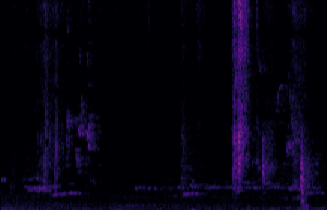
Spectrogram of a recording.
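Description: A bird giving short, harsh squawking calls in a few bursts, the loudest about three seconds in.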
